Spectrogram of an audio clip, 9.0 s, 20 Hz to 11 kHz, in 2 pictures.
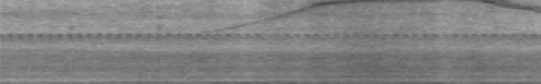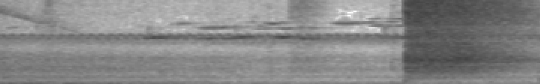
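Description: Battle Motors LET2 garbage truck with a McNeilus rear-loader body driving forward: its engine rises in pitch as it pulls away, then falls as it slows. Near the end comes a sharp hiss of air lasting about a second as the air brakes are applied at the stop.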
